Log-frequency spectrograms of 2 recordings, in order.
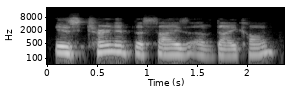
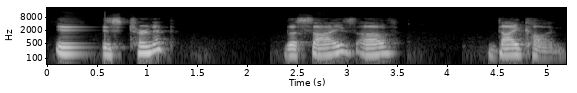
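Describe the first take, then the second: First: It is said at normal speed. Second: It is said slowly.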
